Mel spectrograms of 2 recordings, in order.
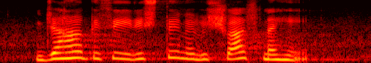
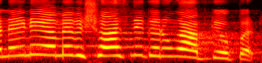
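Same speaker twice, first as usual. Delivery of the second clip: angry refusal; 8 semitones higher, 8 dB louder, faster than usual. Acted.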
